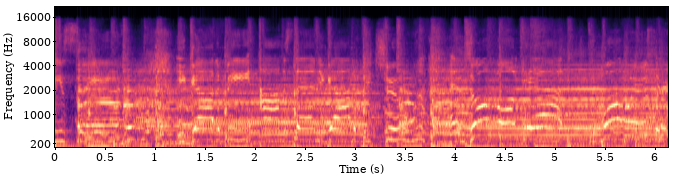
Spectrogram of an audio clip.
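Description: A live ska-jazz band playing: a woman singing over saxophones, trumpet, drums, guitar and keyboard, with the bass and drums keeping a steady beat about twice a second.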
